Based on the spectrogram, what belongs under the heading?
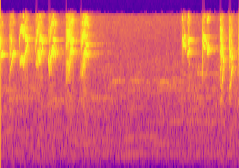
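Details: Red siskin singing in an aviary as a tutor song for other birds, a quick burst of bright high chirps, then about a second of near silence, then another rapid twittering phrase.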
